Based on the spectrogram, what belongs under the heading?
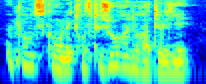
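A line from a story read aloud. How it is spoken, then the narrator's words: Timid. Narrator (French): dit timidement Madame Jujube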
